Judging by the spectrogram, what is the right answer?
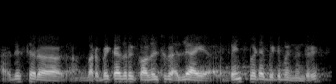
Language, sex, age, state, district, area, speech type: Kannada, male, 30-45, Karnataka, Belgaum, rural, conversation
